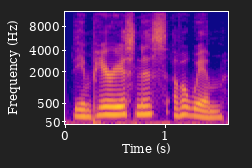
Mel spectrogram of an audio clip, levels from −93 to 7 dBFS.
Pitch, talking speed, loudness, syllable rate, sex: 180 Hz, 185 wpm, -15 LUFS, 5.7 syllables/s, female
